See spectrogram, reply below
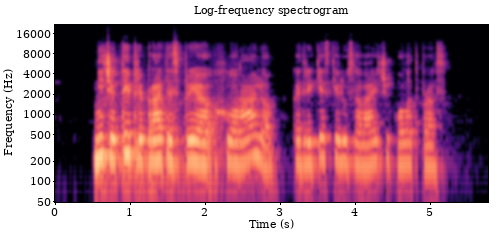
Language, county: Lithuanian, Panevėžys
